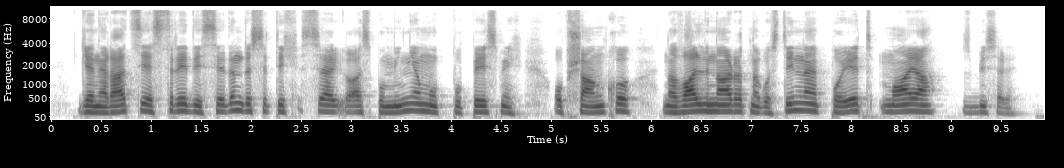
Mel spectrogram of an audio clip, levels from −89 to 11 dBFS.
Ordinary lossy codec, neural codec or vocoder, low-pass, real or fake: none; none; 9.9 kHz; real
